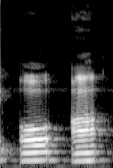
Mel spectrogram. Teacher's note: जब हमारा अ बोलते हैं ना, अ आ, तो दोस्तों कंठ से निकलते हैं। आप बोल के देखिए, आप अपने गले में हाथ रखिए कंठ में, तो बोलिए कि अ आ, तो कहीं ना कहीं हलचल होगी हमारे कंठ के अंतर्गत।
